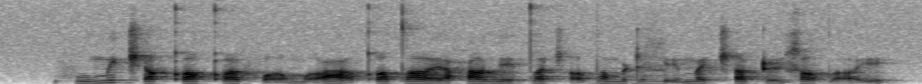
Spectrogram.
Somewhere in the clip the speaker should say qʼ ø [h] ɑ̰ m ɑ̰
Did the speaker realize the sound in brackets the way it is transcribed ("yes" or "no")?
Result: no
